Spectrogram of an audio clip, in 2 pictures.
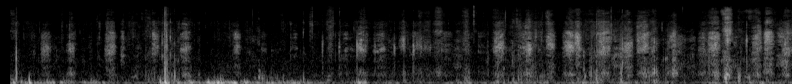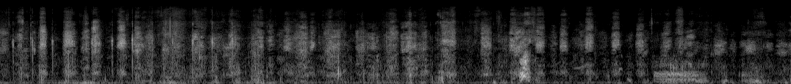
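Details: Norwich Terrier panting on a sunny day, a fast rough breathy rhythm of short noisy puffs running steadily through the whole recording, with a brief low whine near the end.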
